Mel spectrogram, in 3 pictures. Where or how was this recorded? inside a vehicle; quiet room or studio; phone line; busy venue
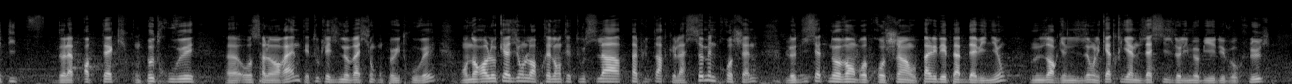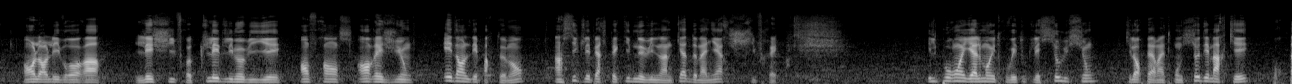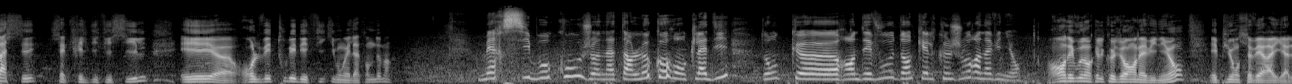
busy venue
